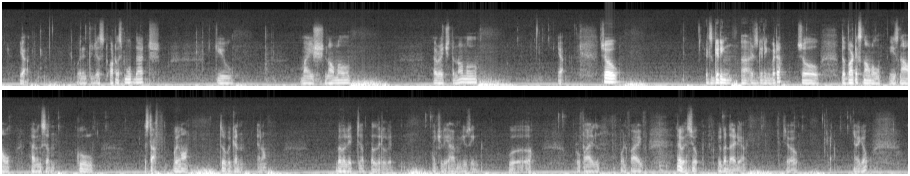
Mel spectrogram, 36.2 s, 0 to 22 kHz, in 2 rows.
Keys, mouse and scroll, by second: 0.6 Tab, 1.2 q, 1.7 middle click, 2.2 Tab, 2.9 a, 3.9 q, 5.3 q, 8.8 scroll down 2, 8.8 click, 9.6 click, 10.1 middle click, 10.5 click, 10.5 a, 10.8 click, 12.0-13.8 drag, 15.0 click, 15.9 click, 16.1 scroll up 1, 17.0 click, 17.7 scroll up 1, 18.0 middle click, 18.7 scroll down 1, 19.0 middle click, 19.6 a, 20.0 middle click, 21.7 ctrl+b, 26.6 click, 29.2 click, 30.8 KP_Decimal, 30.9 KP_5, 31.2 KP_Enter, 31.9 click, 33.1 click, 33.6 Tab, 34.0 click, 34.6 Tab, 34.9 click, 35.5 a.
